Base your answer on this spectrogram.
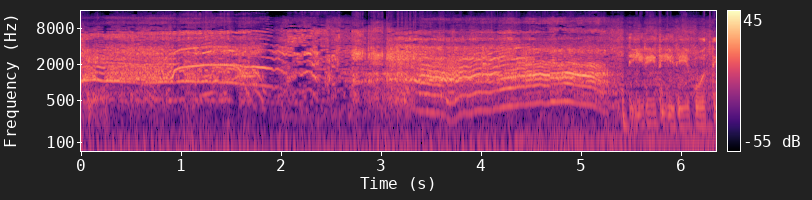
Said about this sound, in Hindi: उसके बाद ही बहरा कर देने वाली उनकी तेज और ऊंची चीखें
